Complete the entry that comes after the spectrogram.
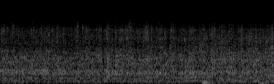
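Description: A LEGO high-speed passenger train runs through a model train station with a steady, dense rumble and faint clatter that holds level throughout, close and fairly quiet.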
